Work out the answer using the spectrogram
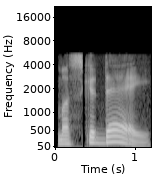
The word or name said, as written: muscadet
